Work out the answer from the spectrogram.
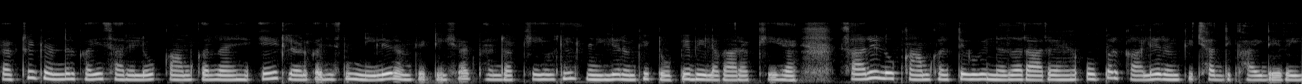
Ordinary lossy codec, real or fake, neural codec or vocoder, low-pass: none; real; none; 7.2 kHz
